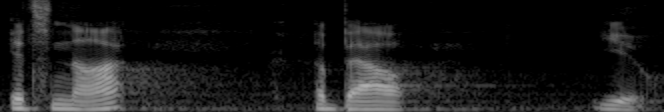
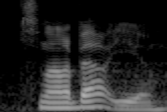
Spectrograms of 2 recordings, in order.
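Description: First: "It's not about you" said low, each word set apart by long pauses; slow deliberate quote. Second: Said in the usual way. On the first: Shown as a demonstration. Preacher quoting the first line of Rick Warren's book, slow and weighty. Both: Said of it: "the first sentence of that book, is".

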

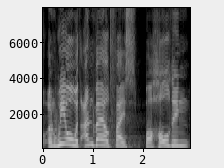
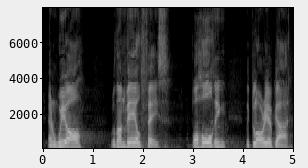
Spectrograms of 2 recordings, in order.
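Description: First: Said in the usual way. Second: Badly faked Southern American accent; joking attempt at an American accent; terrible American accent. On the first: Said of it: "sounds like it was Southern American". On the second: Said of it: "That's a terrible American accent".

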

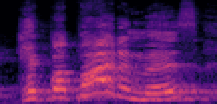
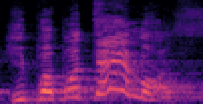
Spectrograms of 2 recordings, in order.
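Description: First: "hippopotamus" said the American way; American pronunciation. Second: "hippopotamus" in a Ghanaian accent, stressed "TEH-mos" ending; Ghanaian pronunciation. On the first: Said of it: "You say". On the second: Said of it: "I say". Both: Shown as a demonstration.

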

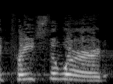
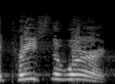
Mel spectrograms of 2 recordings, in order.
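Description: First: "Preach the word" as a ringing command; exclamation point. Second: "Preach the word" slow, high and emphatic, every word hit; all caps. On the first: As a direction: PREACH THE WORD said higher, slow and forceful. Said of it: "exclamation point". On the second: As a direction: stamp each word like bold capitals. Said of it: "all caps, bold text". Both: Retold or imitated.

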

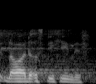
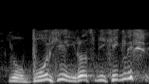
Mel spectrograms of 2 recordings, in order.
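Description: First: Said in the usual way. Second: Incredulous rise on don't, a bit louder; shocked question. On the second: Retold or imitated. Imagined Brit asks a UK-born man, incredulous. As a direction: ask it in disbelief.

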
